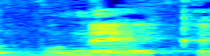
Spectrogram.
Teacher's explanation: boneca que é na penúltima sílaba é paroxítona a sílaba tônica é a penúltima sílaba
